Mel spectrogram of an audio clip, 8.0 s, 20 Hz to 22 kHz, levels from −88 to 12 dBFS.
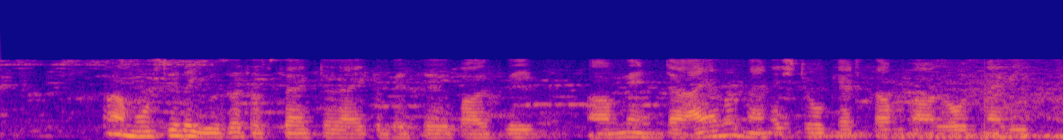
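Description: Packet loss with the last packet repeated occurs at 7.36 s in this speech recording, just after "managed to get some". For about 20 ms the receiver replays the previous stretch of audio, which fits a single lost packet. The single replayed piece makes a small blip. The telephone-band sound of the G.711 coding, with nothing above 4 kHz, runs through the whole clip.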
